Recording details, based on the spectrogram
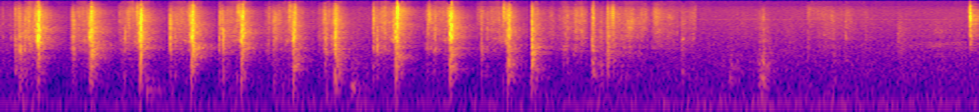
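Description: Tarot cards shuffled by hand for a card reading, a fast run of crisp riffling flicks in a steady rhythm that thins to a few scattered taps, close and alone.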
